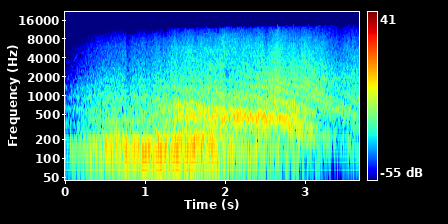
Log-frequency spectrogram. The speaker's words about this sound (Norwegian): Dette er lyden av russernes nyeste kampfly, en MiG-35, som snart vil være å se i nordområdene.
